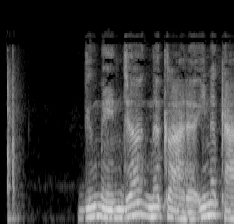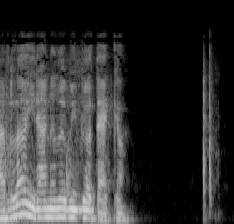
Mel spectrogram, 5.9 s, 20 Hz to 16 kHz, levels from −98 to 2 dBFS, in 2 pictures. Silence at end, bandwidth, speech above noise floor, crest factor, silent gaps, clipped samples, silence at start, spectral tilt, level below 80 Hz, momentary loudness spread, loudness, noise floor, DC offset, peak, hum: 0.3 s; 7.8 kHz; over 69 dB; 16 dB; none; under 0.1%; 0.1 s; -7 dB/octave; -54 dBFS; 17 LU; -22 LUFS; under -90 dBFS; under 0.1%; -8 dBFS; none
